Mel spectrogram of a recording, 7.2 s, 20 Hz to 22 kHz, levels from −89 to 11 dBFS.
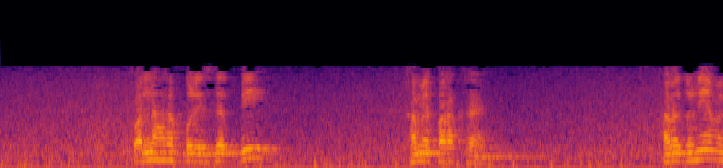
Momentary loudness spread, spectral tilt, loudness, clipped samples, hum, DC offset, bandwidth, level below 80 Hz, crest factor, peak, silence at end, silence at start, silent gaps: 19 LU; -8 dB/octave; -18 LUFS; under 0.1%; none; 2%; 5.2 kHz; -42 dBFS; 18 dB; -2 dBFS; 0 s; 0 s; none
